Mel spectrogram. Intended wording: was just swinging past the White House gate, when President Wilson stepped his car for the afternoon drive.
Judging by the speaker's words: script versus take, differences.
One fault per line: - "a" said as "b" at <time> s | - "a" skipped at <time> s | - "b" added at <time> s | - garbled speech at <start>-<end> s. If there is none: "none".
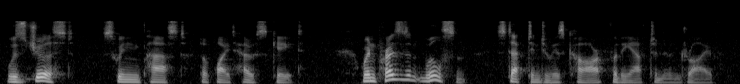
- "into" added at 5.3 s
